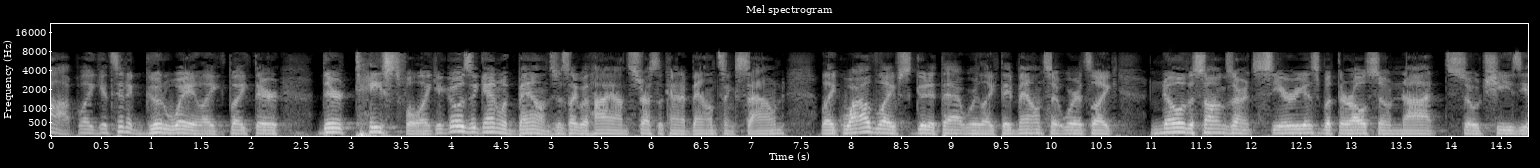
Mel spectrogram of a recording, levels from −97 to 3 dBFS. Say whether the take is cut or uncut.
uncut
